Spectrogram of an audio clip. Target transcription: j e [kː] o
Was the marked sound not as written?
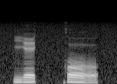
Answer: no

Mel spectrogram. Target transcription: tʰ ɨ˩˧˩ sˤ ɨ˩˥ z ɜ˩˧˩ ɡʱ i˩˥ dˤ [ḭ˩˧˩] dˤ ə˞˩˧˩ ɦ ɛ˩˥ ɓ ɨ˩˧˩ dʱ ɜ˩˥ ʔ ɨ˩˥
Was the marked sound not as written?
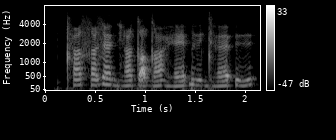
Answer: no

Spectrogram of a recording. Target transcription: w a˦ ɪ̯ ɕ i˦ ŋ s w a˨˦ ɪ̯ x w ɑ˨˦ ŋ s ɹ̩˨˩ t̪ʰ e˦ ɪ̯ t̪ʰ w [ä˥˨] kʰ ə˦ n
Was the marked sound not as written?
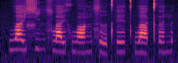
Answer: yes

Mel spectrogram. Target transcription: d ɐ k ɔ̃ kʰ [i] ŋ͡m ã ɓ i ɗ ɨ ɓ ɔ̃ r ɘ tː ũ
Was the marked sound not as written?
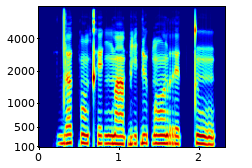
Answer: yes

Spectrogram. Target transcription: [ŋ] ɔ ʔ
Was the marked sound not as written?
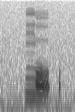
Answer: no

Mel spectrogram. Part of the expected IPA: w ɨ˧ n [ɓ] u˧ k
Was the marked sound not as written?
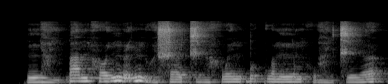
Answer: no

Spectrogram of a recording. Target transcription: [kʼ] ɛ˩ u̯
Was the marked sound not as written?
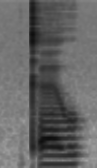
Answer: no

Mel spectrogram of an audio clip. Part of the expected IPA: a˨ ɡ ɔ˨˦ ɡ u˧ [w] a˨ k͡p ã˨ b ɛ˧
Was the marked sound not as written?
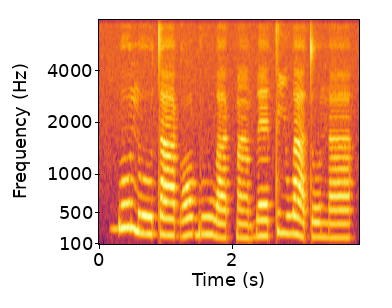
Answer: no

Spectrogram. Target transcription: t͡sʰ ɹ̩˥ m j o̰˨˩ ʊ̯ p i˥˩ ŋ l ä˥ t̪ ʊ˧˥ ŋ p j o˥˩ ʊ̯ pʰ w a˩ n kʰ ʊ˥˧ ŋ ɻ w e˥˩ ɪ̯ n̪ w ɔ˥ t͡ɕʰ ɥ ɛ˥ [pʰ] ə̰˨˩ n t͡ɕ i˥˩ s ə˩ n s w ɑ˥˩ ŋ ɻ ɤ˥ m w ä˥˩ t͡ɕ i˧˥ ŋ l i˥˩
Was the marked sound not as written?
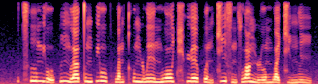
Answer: yes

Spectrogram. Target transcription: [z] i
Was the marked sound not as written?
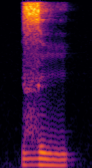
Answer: no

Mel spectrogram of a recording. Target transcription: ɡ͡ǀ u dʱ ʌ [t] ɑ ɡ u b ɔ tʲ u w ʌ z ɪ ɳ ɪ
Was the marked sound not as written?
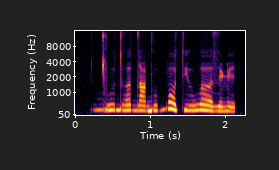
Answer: yes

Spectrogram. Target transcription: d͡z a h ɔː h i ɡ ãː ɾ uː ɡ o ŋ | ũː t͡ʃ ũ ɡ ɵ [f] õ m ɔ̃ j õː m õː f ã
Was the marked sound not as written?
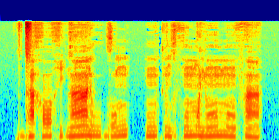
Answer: no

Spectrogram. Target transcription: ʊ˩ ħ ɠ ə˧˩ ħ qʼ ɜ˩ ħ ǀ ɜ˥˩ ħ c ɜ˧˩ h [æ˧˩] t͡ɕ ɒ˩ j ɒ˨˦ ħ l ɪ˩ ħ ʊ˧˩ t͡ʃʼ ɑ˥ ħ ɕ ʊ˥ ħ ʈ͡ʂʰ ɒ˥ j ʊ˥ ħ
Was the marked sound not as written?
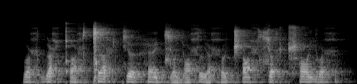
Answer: no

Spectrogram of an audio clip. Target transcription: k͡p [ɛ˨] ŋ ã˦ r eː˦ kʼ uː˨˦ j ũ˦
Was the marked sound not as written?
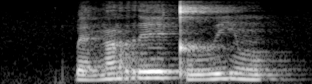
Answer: no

